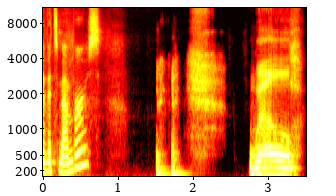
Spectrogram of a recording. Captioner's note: laughter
